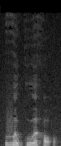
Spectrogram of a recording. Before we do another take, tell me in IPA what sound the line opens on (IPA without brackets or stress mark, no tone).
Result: v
